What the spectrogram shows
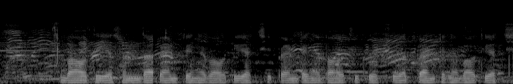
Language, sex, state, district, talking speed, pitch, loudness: Hindi, male, Chhattisgarh, Bilaspur, 185 wpm, 95 Hz, -36 LUFS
